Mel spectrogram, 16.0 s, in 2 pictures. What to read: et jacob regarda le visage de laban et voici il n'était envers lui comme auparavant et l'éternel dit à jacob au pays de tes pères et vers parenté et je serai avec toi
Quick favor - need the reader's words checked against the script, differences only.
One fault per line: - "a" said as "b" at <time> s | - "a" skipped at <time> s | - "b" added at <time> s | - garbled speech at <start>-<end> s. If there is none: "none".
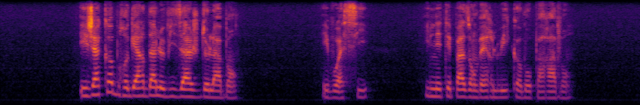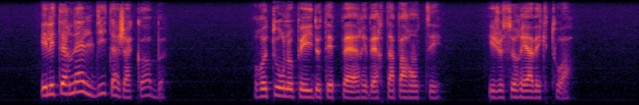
- "pas" added at 5.7 s
- "retourne" added at 11.2 s
- "ta" added at 12.8 s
